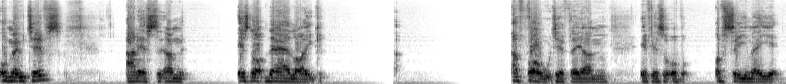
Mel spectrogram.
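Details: Adult man, a personal trainer and former army medic, with a stammer since childhood that worsens when he is tired, stressed or nervous: stuttering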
